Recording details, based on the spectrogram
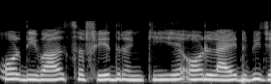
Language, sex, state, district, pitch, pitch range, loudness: Hindi, female, Uttar Pradesh, Jalaun, 220 Hz, 215-230 Hz, -13 LUFS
